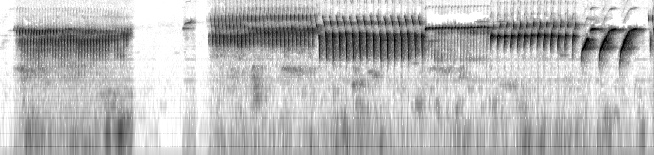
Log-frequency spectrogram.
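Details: A timbrado canary sings for training: a buzzy trill, a short pause, then a chain of rapid rolling tours, each a fast pulsed repeat, finishing with a few quick rising swept notes.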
